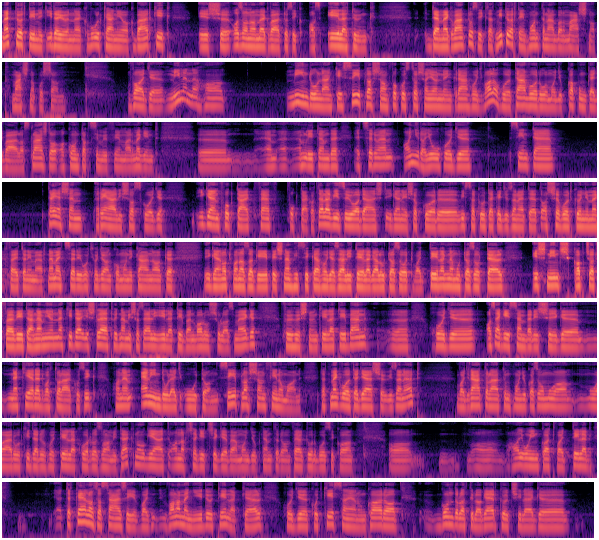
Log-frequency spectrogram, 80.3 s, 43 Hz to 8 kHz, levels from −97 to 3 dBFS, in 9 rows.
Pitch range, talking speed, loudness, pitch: 125-140 Hz, 130 wpm, -29 LUFS, 130 Hz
